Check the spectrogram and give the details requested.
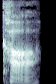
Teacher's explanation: It's a soft, almost invisible R sound.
